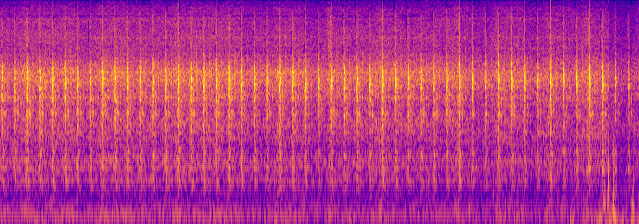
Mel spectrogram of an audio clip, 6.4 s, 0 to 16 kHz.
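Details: 2001 Jeep Grand Cherokee 4.0 straight six at idle: a steady, sharp knock about four per second that appeared suddenly after a brief park. Loudest at the exhaust manifold–engine joint; valves and belt-driven parts ruled out; oil level and pressure fine; advised not a rod; cause unknown.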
